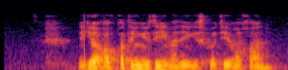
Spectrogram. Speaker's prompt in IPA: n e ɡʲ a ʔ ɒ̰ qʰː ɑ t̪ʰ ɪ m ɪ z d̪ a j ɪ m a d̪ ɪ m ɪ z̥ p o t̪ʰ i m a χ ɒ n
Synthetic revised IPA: n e ɡʲ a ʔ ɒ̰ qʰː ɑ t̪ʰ ɪ ŋ ɪ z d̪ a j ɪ m a d̪ ɪ ŋ ɪ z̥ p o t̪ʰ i m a χ ɒ n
